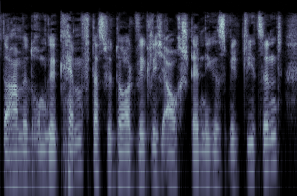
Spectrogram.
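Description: Here a man talks in a normal speaking voice. His pitch is medium and varies in an ordinary way. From Ruhr area, Germany (Marl). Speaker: professional voice speaker and cycling activist, former reporter. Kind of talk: interview.

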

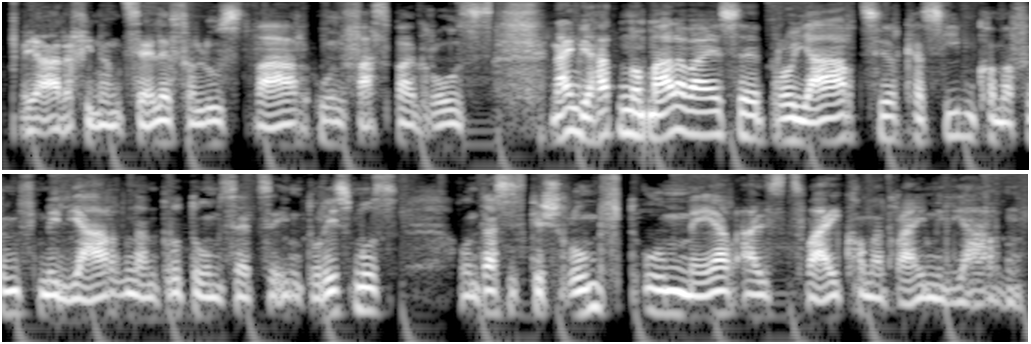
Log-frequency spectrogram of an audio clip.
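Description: A man speaks at a very slow pace, his pitch fairly low, with lively intonation. The recording is very clean, with a silent background. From South Tyrol (Brixen), Italy. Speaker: regional tourism executive. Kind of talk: interview. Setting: converted freight-elevator sound studio.

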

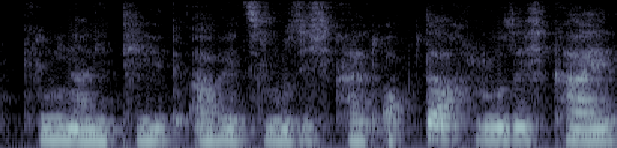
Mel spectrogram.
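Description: At a very slow pace, a woman speaks in a fairly low, monotone voice with flat intonation, amid noticeable background noise and audible room echo. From East Germany, Harz region. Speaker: eyewitness interviewee, IT worker. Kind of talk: interview. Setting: at home.

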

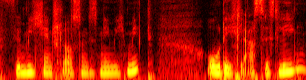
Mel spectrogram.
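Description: A woman's dark, mellow, somewhat breathy voice. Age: 40s. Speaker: leadership consultant and podcast host. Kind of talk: solo podcast monologue.

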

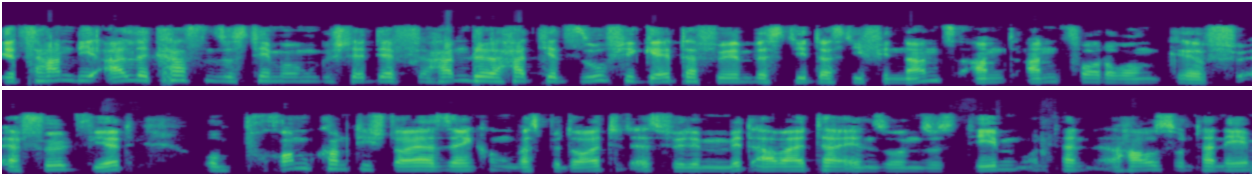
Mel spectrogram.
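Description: A man's fairly high pitch shows ordinary pitch variation as he speaks at a moderate pace in a plain, everyday voice. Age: 30s. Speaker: ERP software consultant. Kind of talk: podcast interview.

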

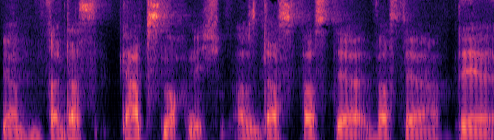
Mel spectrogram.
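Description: A man speaks with a dark, mellow tone at fairly low pitch. His intonation stays fairly even. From Germany, Ruhr area (Bottrop). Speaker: car tuning company CEO. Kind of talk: interview. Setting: company premises.

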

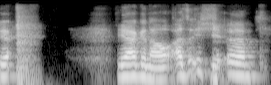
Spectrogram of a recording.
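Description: Against a quiet background, an ordinary speaking voice moves at a moderate pace with fairly even intonation. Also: woman. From northern Germany (Osnabrück). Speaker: coach, podcast co-host. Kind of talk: casual chat.

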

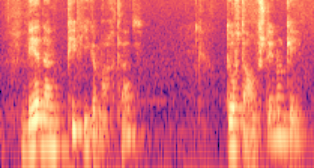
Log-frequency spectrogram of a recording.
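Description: A man with a medium pitch and lively intonation speaks at a fairly quick pace, with audible room echo and noticeable background noise. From Germany, Lahnstein near Koblenz. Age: 50s. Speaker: management consultant and couples therapist. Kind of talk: podcast interview.

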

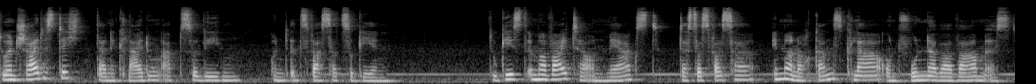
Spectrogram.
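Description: A woman speaks at a medium pitch with a soothing, calm tone and ordinary pitch variation. Her pace is fairly slow, and there is noticeable background noise. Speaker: podcast host and wellness coach. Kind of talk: guided meditation. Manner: slow, soothing, calm; gentle, dreamy, soft-spoken.

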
